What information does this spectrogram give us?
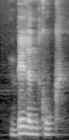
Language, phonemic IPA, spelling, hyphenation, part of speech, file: Dutch, /ˈbɪ.lə(n)ˌkuk/, billenkoek, bil‧len‧koek, noun, Nl-billenkoek.ogg
- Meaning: spanking, a beating applied on the buttocks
